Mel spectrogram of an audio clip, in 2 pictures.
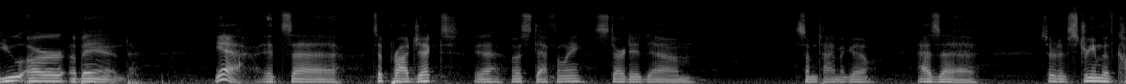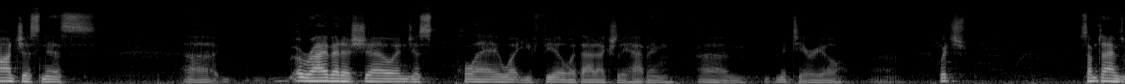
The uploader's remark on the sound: Live performances and interviews from Olympia artists. At Scherler Sundays in Olympia, WA presented by Three Magnets Brewing Company. These are my first interviews in front of an audience.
